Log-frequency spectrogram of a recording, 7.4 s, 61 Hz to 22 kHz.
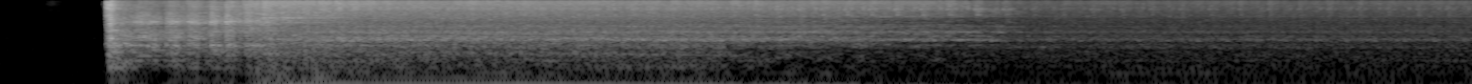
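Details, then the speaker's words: Normal idle on a 2002 Hyundai Accent 1.5 L after misfire diagnosis and repair (earlier P0300, P0444, P0135, P0130 faults, rough idle): starts on first crank, then settles to a smooth, even idle around 800 rpm with oxygen sensors working. "Hope you heard that better start and smooth engine running condition. You can see that the engine speed around 800 at the idle, which is perfect for this car, and oxygen sensors are working."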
